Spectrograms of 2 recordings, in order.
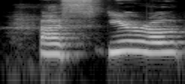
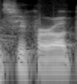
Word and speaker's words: Sephirot: Am I pronouncing that correct? Spherot in plural. Okay, there we go. So Yeah. 10 Sephirot, and then so there's 10 of them, and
